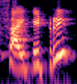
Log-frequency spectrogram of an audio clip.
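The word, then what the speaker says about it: psychiatric: next है साइकेट्रिक department इसमें P silent होता है this is साइकेट्रिक department and this department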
